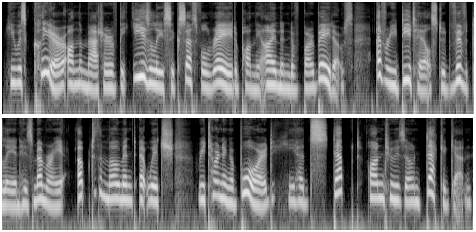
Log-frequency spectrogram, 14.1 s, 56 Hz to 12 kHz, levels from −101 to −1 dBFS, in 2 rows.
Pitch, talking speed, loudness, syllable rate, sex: 230 Hz, 170 wpm, -20 LUFS, 4.9 syllables/s, female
